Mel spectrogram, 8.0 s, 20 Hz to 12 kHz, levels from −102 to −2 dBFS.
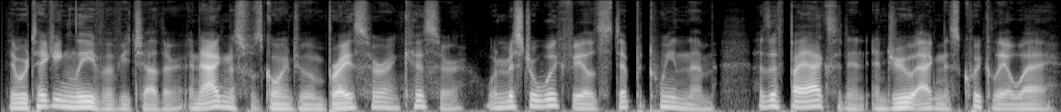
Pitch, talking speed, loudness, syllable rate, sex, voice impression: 105 Hz, 240 wpm, -23 LUFS, 6.5 syllables/s, male, masculine, adult-like, slightly powerful, clear, fluent, slightly cool, refreshing, friendly, lively, kind, slightly modest, light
